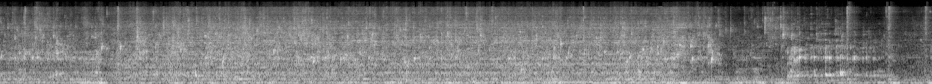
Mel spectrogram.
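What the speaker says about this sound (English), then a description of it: "Rinse the bowl out." Water pours loudly and steadily from a tap into a shaving soap bowl as it is rinsed out, a close, continuous splashing rush that shifts and sputters near the end.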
